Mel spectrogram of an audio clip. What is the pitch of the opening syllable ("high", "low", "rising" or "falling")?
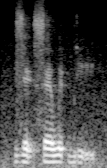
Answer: falling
